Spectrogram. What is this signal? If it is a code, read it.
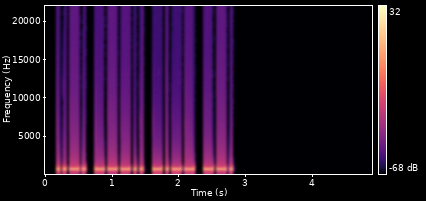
Morse code, heard as a keyed tone, about 25 wpm, 700 Hz. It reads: F8YG
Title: DXCC-100 Call Signs - 4 Characters - Repeated 3x - 25wpm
